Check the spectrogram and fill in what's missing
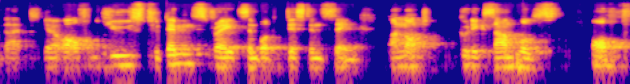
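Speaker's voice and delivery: ordinary talk, nothing marked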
